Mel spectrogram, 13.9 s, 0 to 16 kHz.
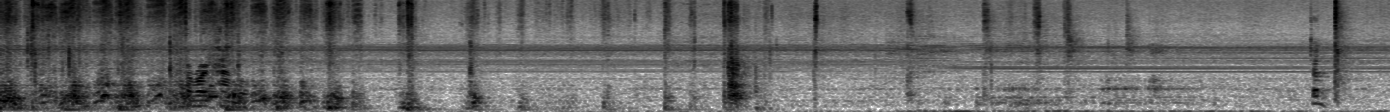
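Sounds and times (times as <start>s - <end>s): rope rubbing and knocking on deck: 0.0s - 7.8s
faint steady hum: 0.0s - 13.9s.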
